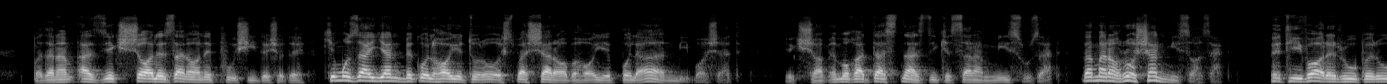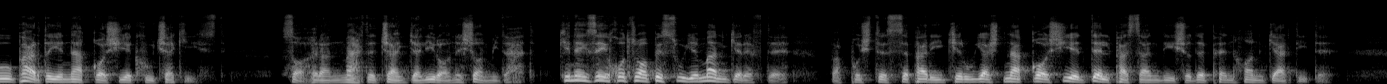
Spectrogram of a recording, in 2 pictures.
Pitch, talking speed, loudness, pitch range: 125 Hz, 130 wpm, -22 LUFS, 105-150 Hz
